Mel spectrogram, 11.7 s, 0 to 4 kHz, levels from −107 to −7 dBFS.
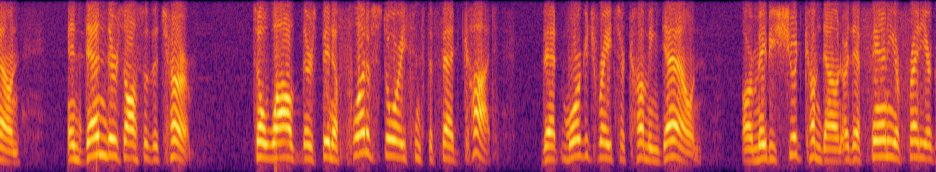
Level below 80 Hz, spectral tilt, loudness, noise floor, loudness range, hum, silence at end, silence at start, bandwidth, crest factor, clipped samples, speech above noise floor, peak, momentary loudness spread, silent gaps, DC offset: -64 dBFS; -8.5 dB/octave; -19 LUFS; -59 dBFS; 3 LU; none; 0.05 s; 0 s; 4 kHz; 16 dB; under 0.1%; 40 dB; -4 dBFS; 8 LU; none; under 0.1%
